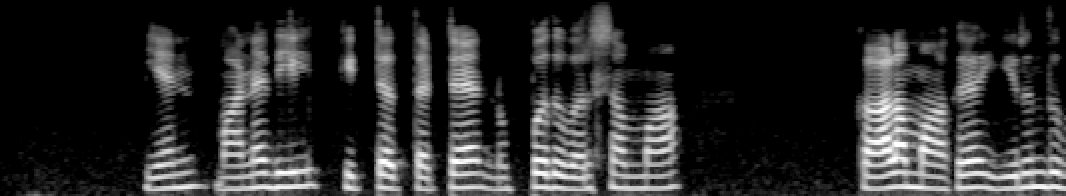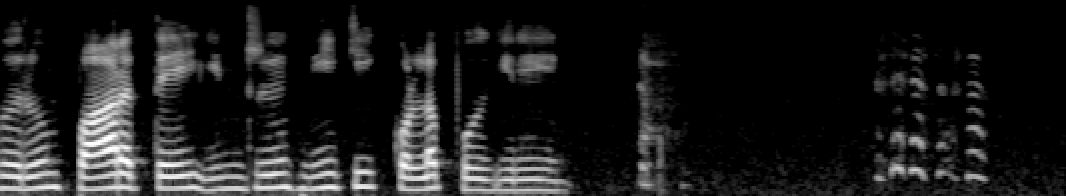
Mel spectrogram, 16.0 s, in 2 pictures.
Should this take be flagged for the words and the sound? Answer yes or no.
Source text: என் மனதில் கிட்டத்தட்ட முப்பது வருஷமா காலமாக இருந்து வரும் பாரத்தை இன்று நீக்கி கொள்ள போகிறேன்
yes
